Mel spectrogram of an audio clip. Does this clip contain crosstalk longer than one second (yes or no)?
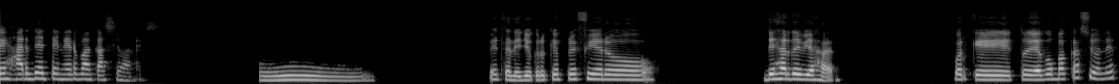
no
